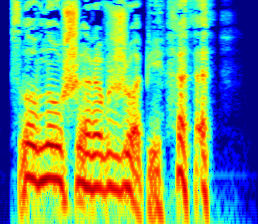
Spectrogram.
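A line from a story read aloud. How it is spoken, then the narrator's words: Creaky laughter. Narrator (Russian): скрипуче рассмеялся Флапий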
